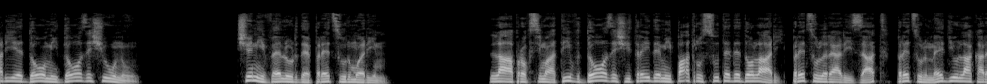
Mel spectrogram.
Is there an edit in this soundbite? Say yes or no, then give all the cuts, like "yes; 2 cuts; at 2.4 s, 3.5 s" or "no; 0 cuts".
no; 0 cuts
